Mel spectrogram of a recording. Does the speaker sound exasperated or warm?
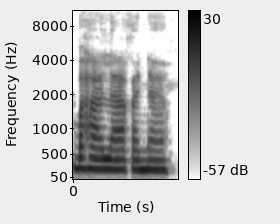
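warm. It is said in a warm, accepting tone. The parent has been convinced and agrees. "this can happen when the tone can sound like this"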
